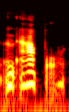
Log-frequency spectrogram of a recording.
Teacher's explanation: When you put two vowel sounds back to back, your vocal cords have to abruptly stop and restart. Adding that N sound acts as a physical bridge, an apple. It just flows.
